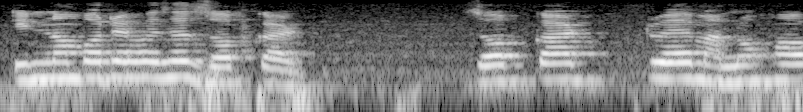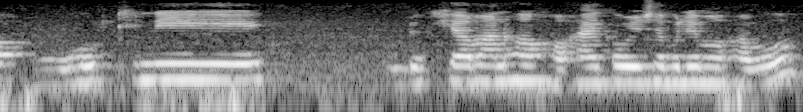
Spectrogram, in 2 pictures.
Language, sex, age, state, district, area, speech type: Assamese, female, 45-60, Assam, Tinsukia, rural, spontaneous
